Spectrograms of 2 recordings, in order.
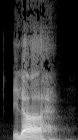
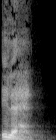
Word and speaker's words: إله: المثال الثالث، إله، إله تلفظ بهمزة ثم لام ثم ألف ثم هاء، لكنها تكتب إله، إله من دون ألف.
